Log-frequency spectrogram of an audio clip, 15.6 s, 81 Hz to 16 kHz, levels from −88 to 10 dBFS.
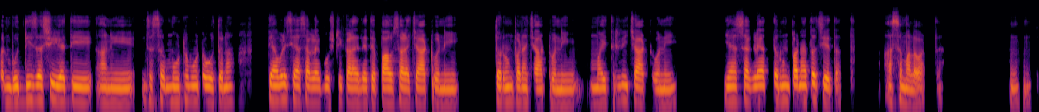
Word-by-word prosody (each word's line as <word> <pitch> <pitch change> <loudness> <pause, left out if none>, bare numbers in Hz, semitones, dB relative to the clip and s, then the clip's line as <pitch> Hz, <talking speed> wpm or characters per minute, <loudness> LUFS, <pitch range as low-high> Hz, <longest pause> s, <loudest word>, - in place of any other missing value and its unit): पण 140 -1 -1
बुद्धी 140 +2 +1
जशी 145 +1 +3
येती 135 -1 +2 0.2
आणि 130 0 -1 0.2
जसं 140 +1 -2
मोठं-मोठं 140 +1 -1
होतं 135 0 +1
ना, 135 +1 0 0.6
त्यावेळेस 150 0 +3
या 145 - +3
सगळ्या 135 -1 +1
गोष्टी 135 +1 -4
कळायला 130 -1 +2
येत्या 125 0 0
पावसाळ्याच्या 130 0 +4
आठवणी, 120 -1 -1 0.6
तरुणपणाच्या 130 -1 +1
आठवणी, 120 -1 -2 0.4
मैत्रिणीच्या 135 +2 0
आठवणी 120 0 -3 0.8
या 140 0 +3
सगळ्या 145 0 +2 0.2
तरुणपणातच 145 +2 +3
येतात, 135 -2 -2 0.6
असं - - -2
मला 125 -2 +1
वाटतं. - - -7 1.1
हं, - - -6
हं. - - -12
135 Hz, 115 wpm, -24 LUFS, 130-140 Hz, 1.1 s, पावसाळ्याच्या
